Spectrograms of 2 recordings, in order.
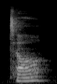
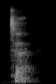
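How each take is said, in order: First: The syllable is said strongly and loudly. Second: The syllable is said weakly and softly.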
